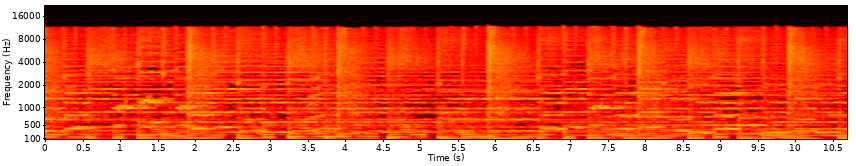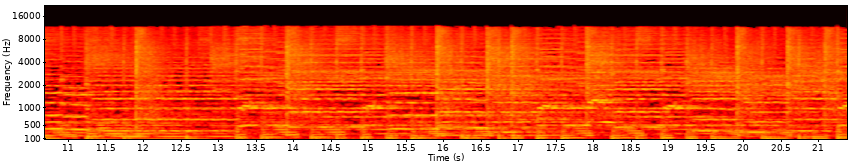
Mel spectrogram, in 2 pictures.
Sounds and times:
Music: 0:00.0 - 0:21.3.

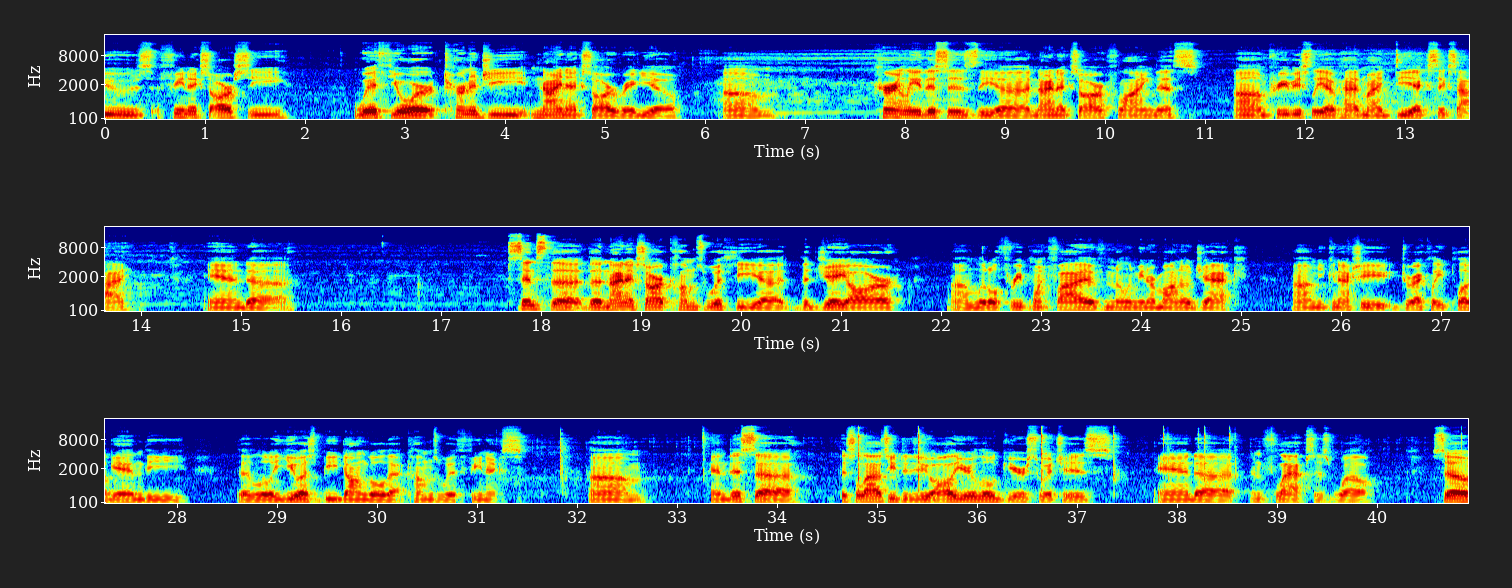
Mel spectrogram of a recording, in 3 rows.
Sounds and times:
Speech: 0:00.0 - 0:01.8, 0:02.5 - 0:06.7, 0:07.7 - 0:13.9, 0:14.7 - 0:15.5, 0:17.7 - 0:31.5, 0:32.2 - 0:32.7, 0:33.3 - 0:40.0, 0:40.6 - 0:40.9.

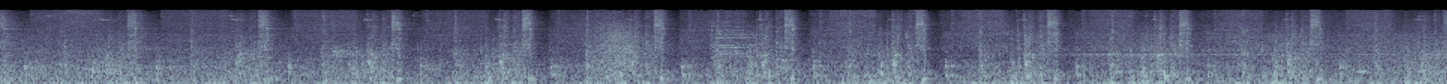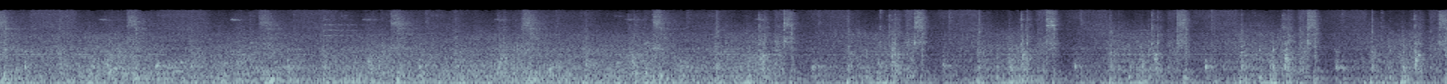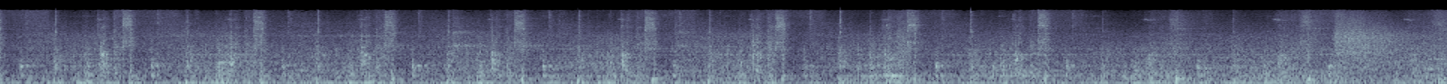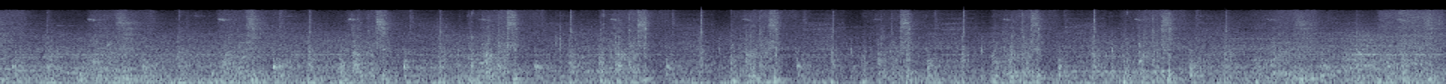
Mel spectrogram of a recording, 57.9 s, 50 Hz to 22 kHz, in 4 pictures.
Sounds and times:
Inside, large room or hall: 0:00.0 - 0:57.8.

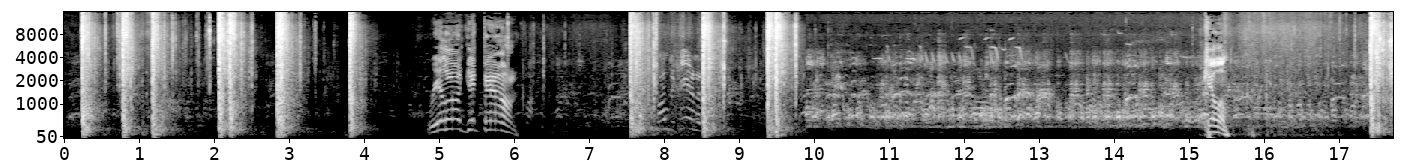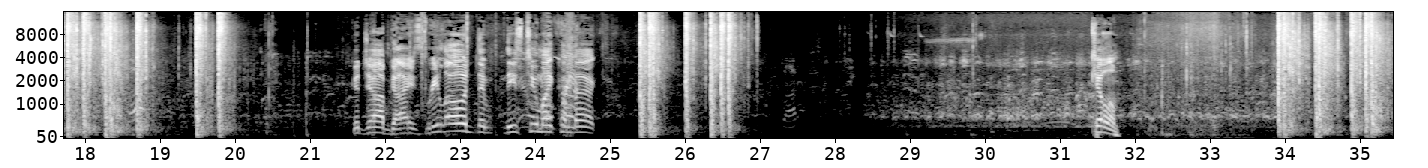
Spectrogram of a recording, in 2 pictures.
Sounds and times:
Honk: 0:00.0 - 0:00.5, 0:04.4 - 0:22.0, 0:22.8 - 0:25.5, 0:27.3 - 0:35.4.

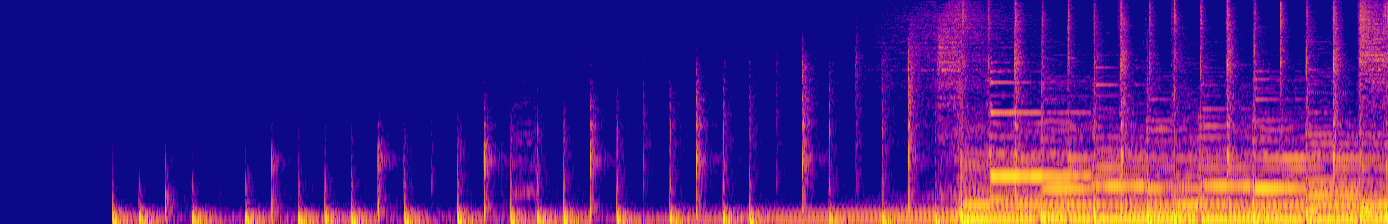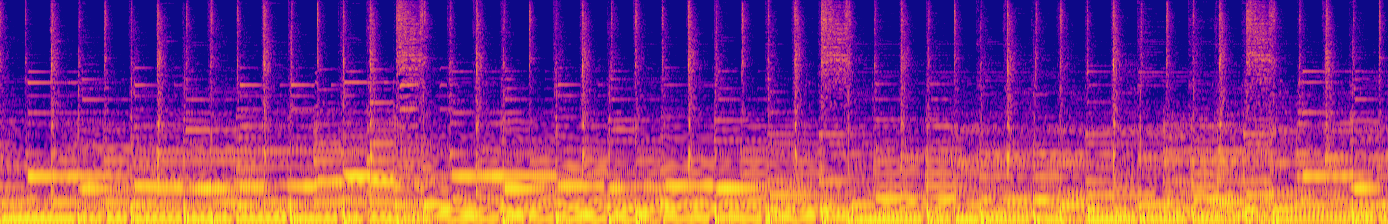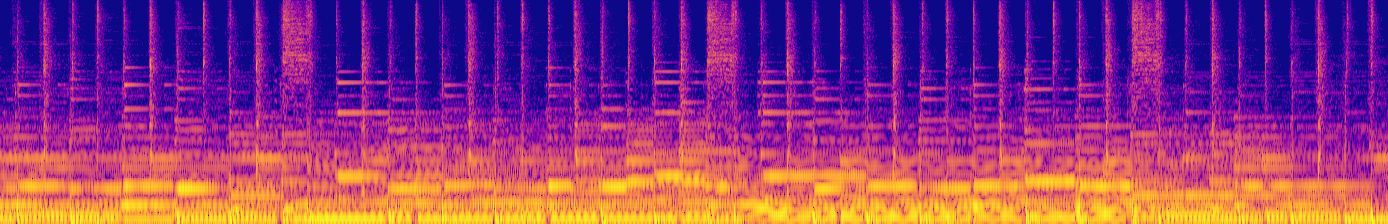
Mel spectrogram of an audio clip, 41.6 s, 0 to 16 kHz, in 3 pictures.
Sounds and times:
Drum: 0:01.1 - 0:41.6.

